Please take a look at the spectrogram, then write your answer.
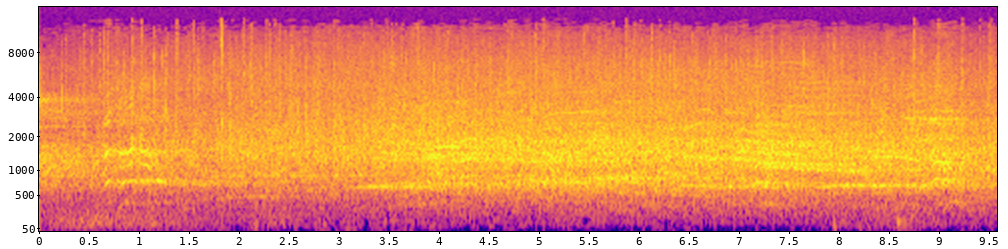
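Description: Crowd applause rises and holds steady at a Cheongdo bullfighting match as two fighting bulls clash, a broad, continuous clapping roar lasting the whole stretch, with a commentator's voice running over it.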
